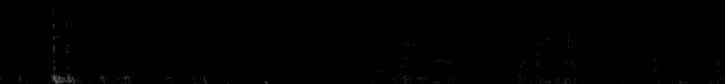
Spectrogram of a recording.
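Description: A thin, detached green nylon scouring pad lying on a wooden table is flexed by fingers, giving a sharp crinkly crackle followed by faint scattered crackles. It is then rubbed with a soft makeup brush, producing longer, airy, hissing swishes.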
